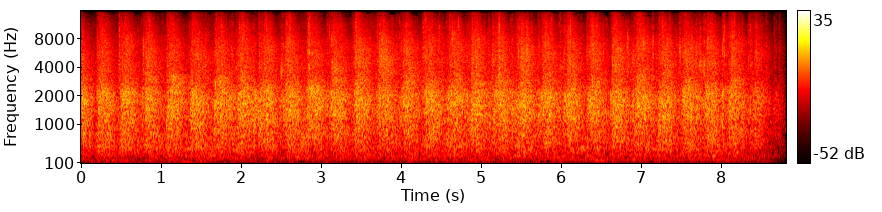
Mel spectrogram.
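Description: A large audience claps in steady rhythm in an echoing hall.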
